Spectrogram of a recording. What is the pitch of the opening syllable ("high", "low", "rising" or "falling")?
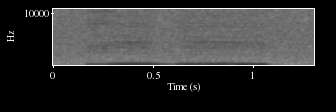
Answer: high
